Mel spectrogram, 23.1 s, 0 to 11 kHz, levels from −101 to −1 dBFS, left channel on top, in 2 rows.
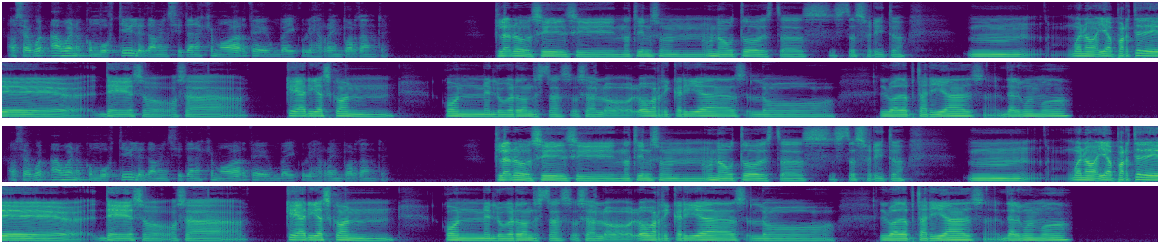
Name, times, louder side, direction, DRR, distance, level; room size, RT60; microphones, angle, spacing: voice 1, 0.1-3.9, left 4 dB, 55° left, 1.3 m, -39 dB
voice 2, 4.9-9.2 9.7-10.4 10.7-14.0 14.4-15.7 16.0-19.9 20.3-22.3, right 3 dB, 25° right, 0.7 m, -30 dB
head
